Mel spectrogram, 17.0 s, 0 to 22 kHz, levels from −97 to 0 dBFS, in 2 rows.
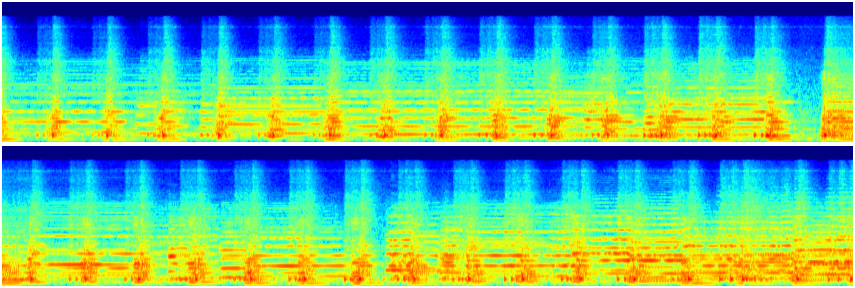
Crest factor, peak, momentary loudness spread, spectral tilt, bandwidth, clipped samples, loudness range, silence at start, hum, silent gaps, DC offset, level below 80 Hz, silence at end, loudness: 16 dB; -2 dBFS; 7 LU; -7 dB/octave; 14 kHz; under 0.1%; 4 LU; 0 s; none; none; under 0.1%; -48 dBFS; 0 s; -18 LUFS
